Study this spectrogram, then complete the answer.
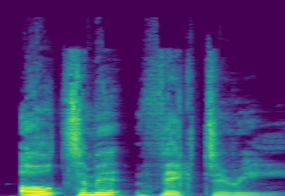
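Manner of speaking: slow, dramatic edgy hedgehog voice; drawn out like a brooding antihero; Shadow impression. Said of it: "have you heard my Shadow impression".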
